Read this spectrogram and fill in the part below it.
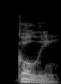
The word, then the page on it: golly: Australian English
